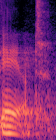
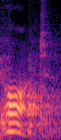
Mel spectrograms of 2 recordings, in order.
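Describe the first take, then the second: First: It is said in the speaker's own American way. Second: It is said in an English way. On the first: "So I say aunt" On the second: "if um, you are recently from England, you would say aunt"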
